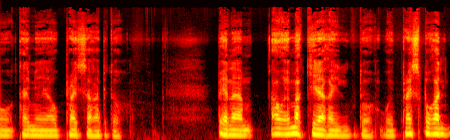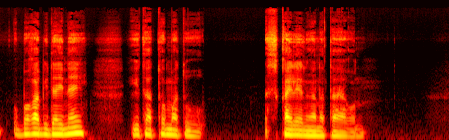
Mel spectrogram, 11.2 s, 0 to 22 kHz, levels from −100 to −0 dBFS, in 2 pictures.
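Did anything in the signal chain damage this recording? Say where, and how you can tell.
No, nothing in the signal chain damaged this audio.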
